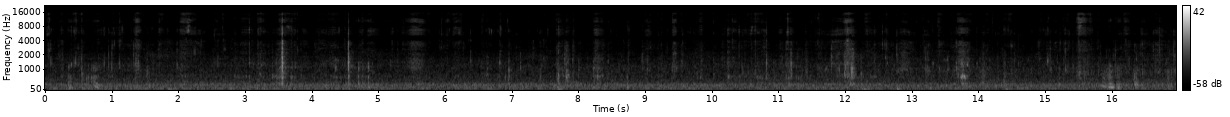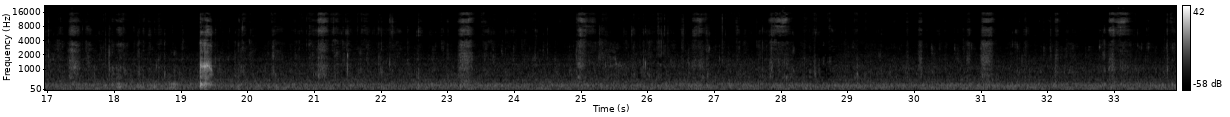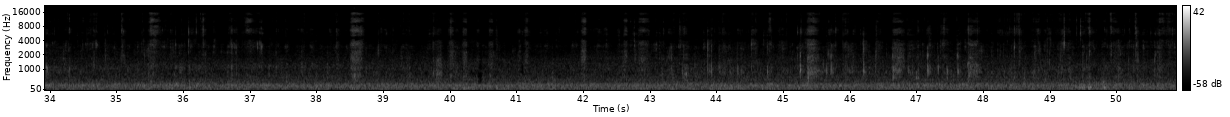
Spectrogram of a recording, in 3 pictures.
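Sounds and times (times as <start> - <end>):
dog chewing and smacking: 0.0 - 50.9.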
